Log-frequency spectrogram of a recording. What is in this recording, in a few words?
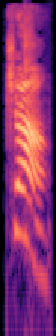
"zhang4", chinese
